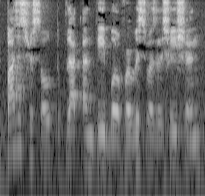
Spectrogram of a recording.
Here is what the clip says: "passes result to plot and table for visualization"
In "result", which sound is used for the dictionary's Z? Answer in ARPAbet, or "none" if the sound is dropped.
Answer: S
